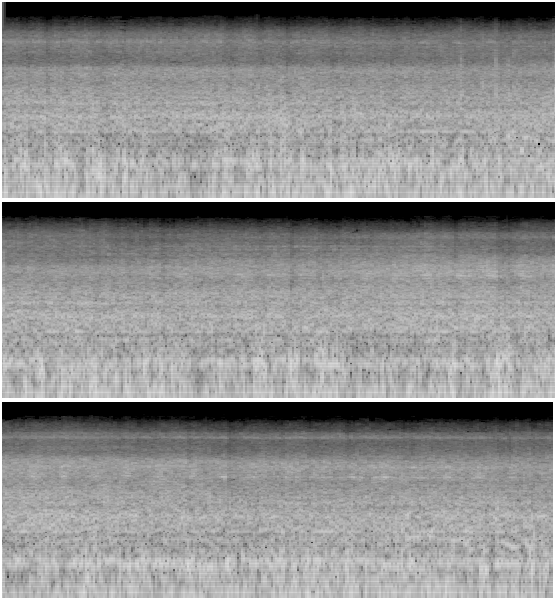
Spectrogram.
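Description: Steady wind noise rushing over an action camera's microphone as it moves at riding speed on a road bicycle in a pack of cyclists.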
